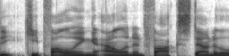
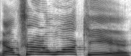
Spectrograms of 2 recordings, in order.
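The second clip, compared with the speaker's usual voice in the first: shrill, very high yelling; 12 semitones higher, 3 dB louder than usual. Narrating a game scene, voicing people yelling at a character: mock yelling passerby. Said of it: "people yelling at him".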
